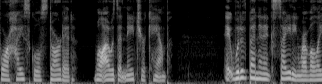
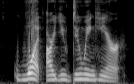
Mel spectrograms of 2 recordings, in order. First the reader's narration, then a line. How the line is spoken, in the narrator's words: He roared the words to my face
